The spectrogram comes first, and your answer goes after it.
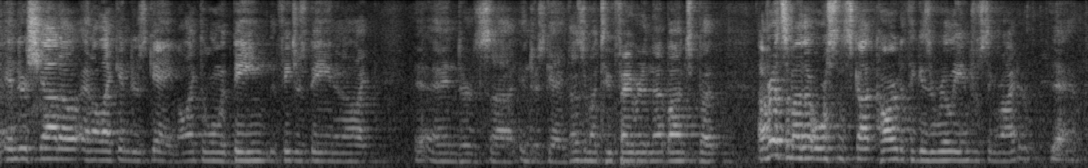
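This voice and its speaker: A man's voice: fairly high pitch, recorded from a distance, slight background noise. Man talking in an echoey convention hall. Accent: Charlotte, North Carolina. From North Carolina, US. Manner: animated storyteller, laughing, playful asides. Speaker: convention panel guest. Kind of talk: live convention Q&A.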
